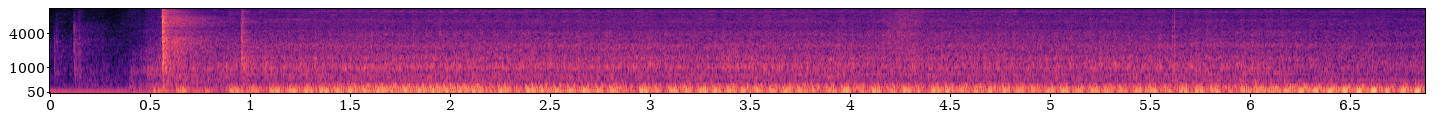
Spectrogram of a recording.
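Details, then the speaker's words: Flood-damaged, previously locked-up Yamaha TTR 125 after freeing up, float slightly adjusted and fuel debris suspected; single cylinder thumps at a steady, even idle with no stumbling: running clean. "the bike seems to be doing really good especially considering is it under water at one point so we'll fire it up and uh it seems to run a little bit better too"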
